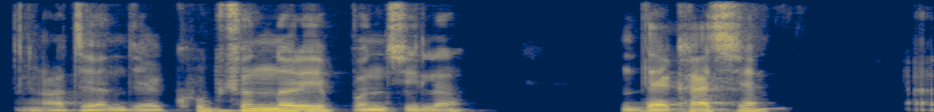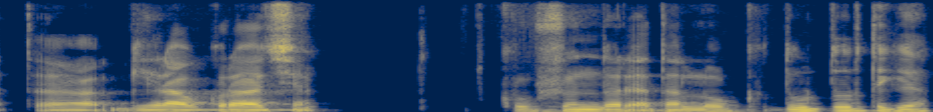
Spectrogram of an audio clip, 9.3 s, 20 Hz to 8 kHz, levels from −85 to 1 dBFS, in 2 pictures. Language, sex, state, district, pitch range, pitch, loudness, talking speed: Bengali, male, West Bengal, Jalpaiguri, 105-130 Hz, 115 Hz, -17 LUFS, 115 wpm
